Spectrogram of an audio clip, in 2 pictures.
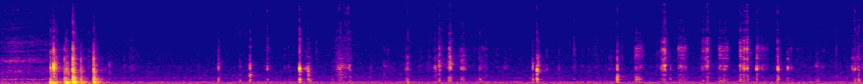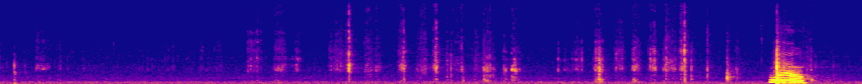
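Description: Scissors cut a paper cover for a mini album, giving repeated short, sharp snips scattered up close over a low steady hum, with a louder rustle at the start and end.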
